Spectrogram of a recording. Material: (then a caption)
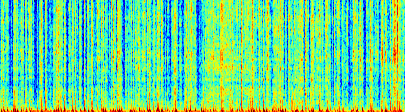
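Polystyrene foam. A tall, solid white polystyrene foam cone is scratched and tapped with long orange acrylic nails. Rapid, dry taps with low, hollow thumps run together with bright, hissy scratching. Each tap dies away almost instantly, with no ring.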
